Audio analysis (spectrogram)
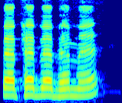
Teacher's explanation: जब आपके दोनों ओठ जब मिलेंगे तभी आप प बोल पाएंगे, फ बोल पाएंगे, ब बोल पाएंगे, भ बोल पाएंगे, मैं बोल पाएंगे। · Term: ओष्ठ्य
